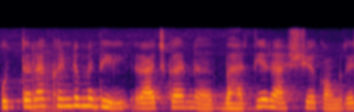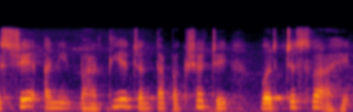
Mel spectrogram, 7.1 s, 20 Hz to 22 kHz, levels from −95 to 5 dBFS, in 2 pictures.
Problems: background sounds at intervals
